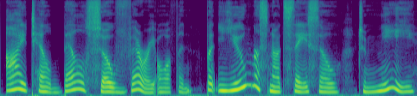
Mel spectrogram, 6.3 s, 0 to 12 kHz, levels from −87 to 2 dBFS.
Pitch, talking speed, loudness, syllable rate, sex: 200 Hz, 135 wpm, -16 LUFS, 2.8 syllables/s, female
